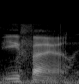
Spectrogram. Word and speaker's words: Ifan: It's pronounced Ifan. Rolling his eyes at the Magister's warning, the man named Ifan beckons again. Oh, Effin.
